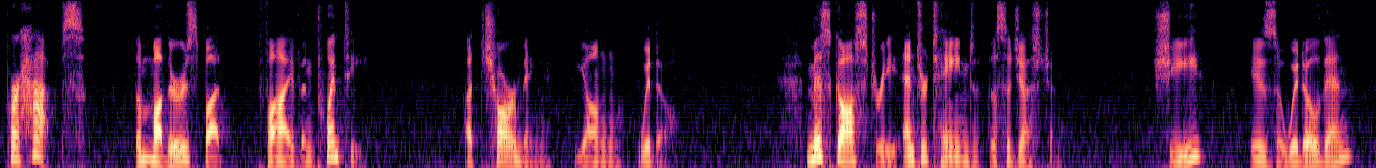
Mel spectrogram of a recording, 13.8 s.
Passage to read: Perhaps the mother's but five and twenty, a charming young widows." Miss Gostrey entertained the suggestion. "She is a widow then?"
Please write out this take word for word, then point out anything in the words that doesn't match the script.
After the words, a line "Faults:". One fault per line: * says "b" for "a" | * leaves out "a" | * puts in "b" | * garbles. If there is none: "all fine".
Perhaps the mother's but five and twenty, a charming young widow." Miss Gostrey entertained the suggestion. "She is a widow then?"
Faults:
* says "widow" for "widows"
